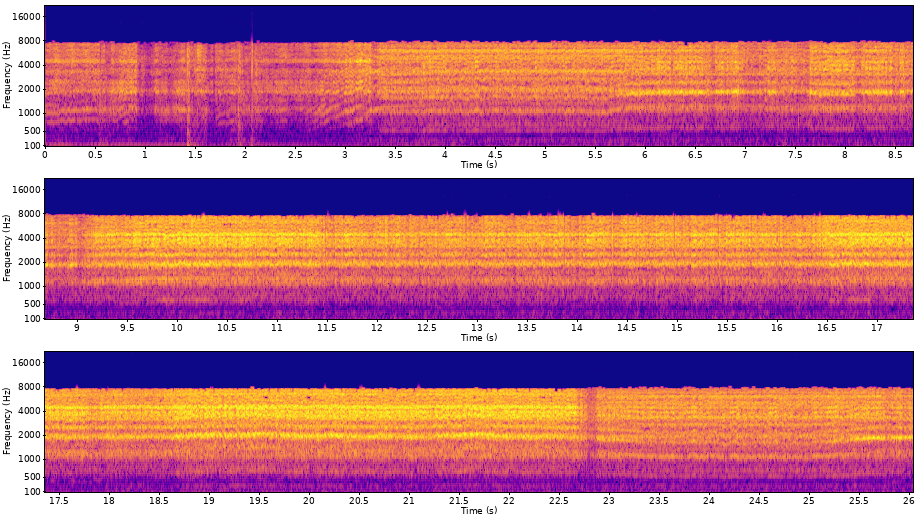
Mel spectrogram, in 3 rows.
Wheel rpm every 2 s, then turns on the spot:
50, 90, 160, 160, 160, 170, 170, 170, 170, 160, 160, 160, 160.
none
